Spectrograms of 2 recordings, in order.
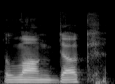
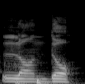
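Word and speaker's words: Languedoc: french white wine this is a savant white long duck regional uh to front to france i mean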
